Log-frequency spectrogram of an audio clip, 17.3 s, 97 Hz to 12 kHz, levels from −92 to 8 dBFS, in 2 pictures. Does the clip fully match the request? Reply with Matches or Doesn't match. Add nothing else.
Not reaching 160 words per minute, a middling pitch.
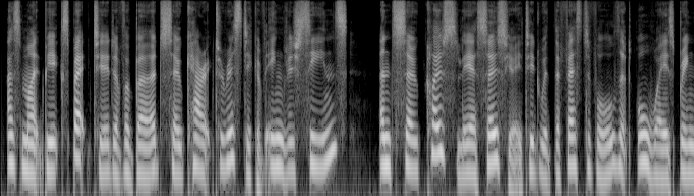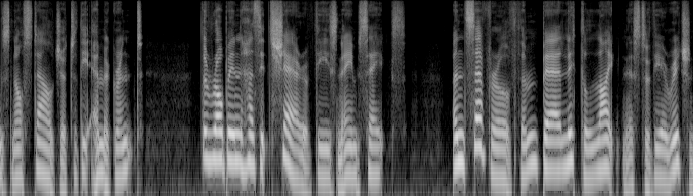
Matches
